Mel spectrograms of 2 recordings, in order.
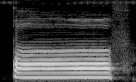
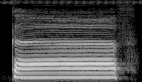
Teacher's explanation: قاف، اس کو تھوڑا موٹا کر کے پڑھیں گے، قاف، کاف، اور اس کو باریک کر کے پڑھیں گے، کاف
